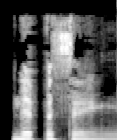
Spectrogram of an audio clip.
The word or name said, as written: nipissing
